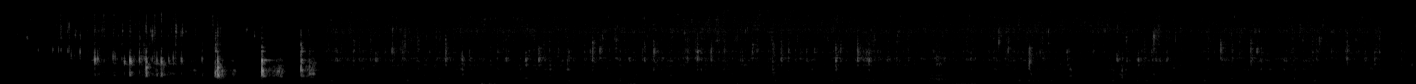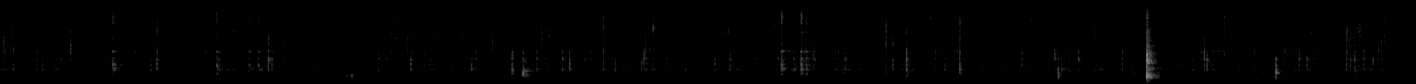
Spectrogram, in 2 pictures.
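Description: Spring rolls deep-frying in a pan of oil, faint: a steady sizzle, then from about halfway sparser crackles and pops, with one sharp pop near the end. Briefly at the start, sweet-and-sour dip is poured into a ceramic bowl.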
